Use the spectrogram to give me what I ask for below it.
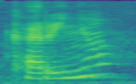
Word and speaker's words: cariño: And if we move on, we have ñ, which is pronounced like the combination of N and Y in the word canyon, for example. So let me show you a Spanish word for that. Let's say cariño, which is used between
